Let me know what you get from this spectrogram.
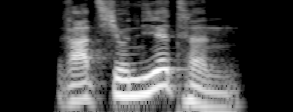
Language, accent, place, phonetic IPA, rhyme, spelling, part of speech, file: German, Germany, Berlin, [ʁat͡si̯oˈniːɐ̯tn̩], -iːɐ̯tn̩, rationierten, adjective / verb, De-rationierten.ogg
- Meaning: inflection of rationieren: 1. first/third-person plural preterite 2. first/third-person plural subjunctive II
